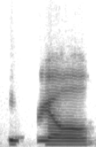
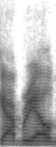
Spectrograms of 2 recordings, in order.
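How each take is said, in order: First: The name is pronounced the English way. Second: The name is pronounced the French way. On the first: An English speaker is addressing him. "it's Gabriel when the English for English speakers" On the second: A French speaker is addressing him. "that's how you would pronounce it in French"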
